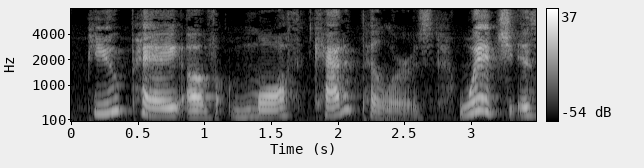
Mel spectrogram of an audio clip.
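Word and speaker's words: pupae: p AE I did not know that word pupe it's pronounced I had to look up the pronunciation pupe of moth caterpillars which is a favorite food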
